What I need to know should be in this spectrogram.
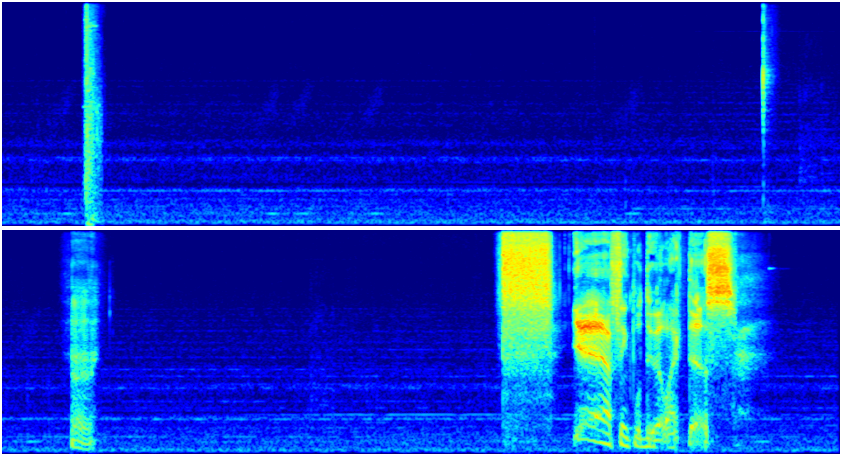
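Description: Short electronic interface sounds click as menu options are picked.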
